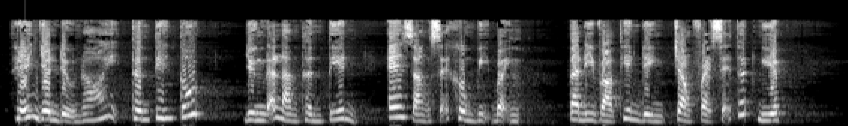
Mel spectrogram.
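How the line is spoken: Loud laugh. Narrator (Vietnamese): Ngô Tuấn cười lớn một tiếng

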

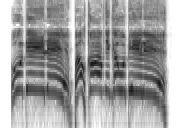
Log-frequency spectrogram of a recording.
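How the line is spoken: Distant shouting from wall. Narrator (Russian): закричали со стены

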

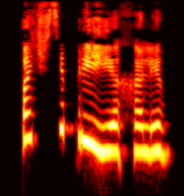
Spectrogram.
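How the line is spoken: Joyful announcement. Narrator (Russian): радостно сообщила Стесси

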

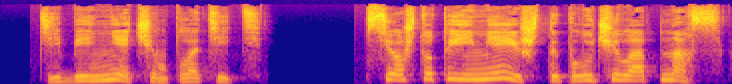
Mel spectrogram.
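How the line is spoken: Spiteful smirk. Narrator (Russian): Злобно усмехнулась Орестея

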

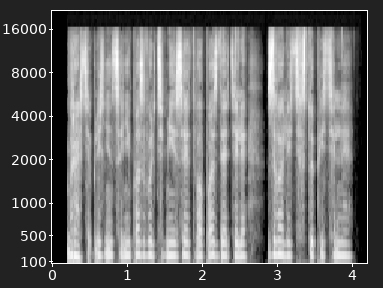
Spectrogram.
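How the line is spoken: Whisper. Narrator (Russian): прошептала

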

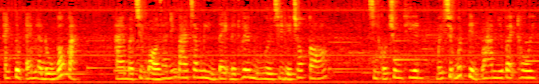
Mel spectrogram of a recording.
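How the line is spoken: Soft. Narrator (Vietnamese): Lương Duyệt khẽ nói

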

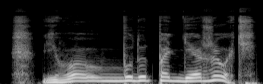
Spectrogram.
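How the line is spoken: Hesitant interjection. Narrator (Russian): неуверенно осмелился вставить Брут

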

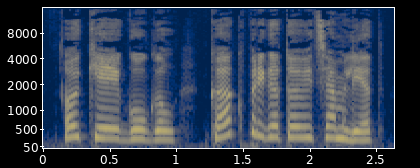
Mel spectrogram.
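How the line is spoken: Loud, into phone. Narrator (Russian): Говорю громко в смартфон Матвея

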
